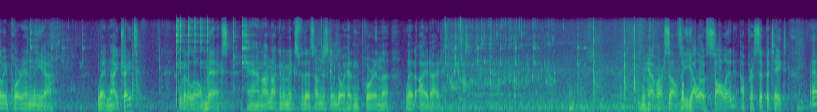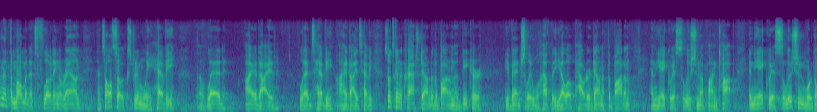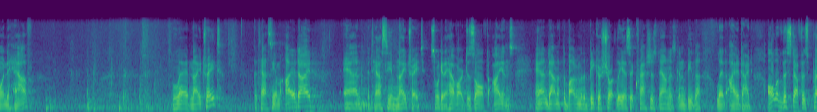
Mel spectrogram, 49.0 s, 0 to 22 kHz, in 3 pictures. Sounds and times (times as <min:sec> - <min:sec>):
Speech: 0:00.0 - 0:01.2, 0:02.0 - 0:02.9, 0:03.6 - 0:08.9, 0:12.8 - 0:33.4, 0:36.1 - 0:37.2, 0:37.8 - 0:49.0.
